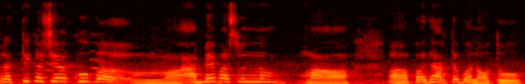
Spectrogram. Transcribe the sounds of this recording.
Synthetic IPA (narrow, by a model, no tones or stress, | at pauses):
pɾət̪jekəɕekʰuːp | amepasuːn | pəd̪aɾt̪ʰəbənəʋt̪o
